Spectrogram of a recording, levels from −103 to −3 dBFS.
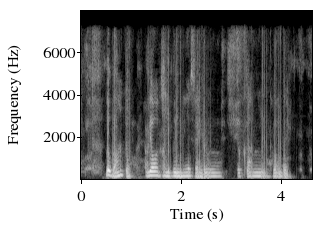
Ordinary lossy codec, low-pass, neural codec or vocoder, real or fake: MP3, 64 kbps; 7.2 kHz; codec, 24 kHz, 3 kbps, HILCodec; fake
